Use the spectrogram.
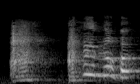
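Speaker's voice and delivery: high-pitched, stammering helplessness; squeaky mock bewilderment; flustered pastor. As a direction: imitate a man totally at a loss. Pastor's clueless reply, acted.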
